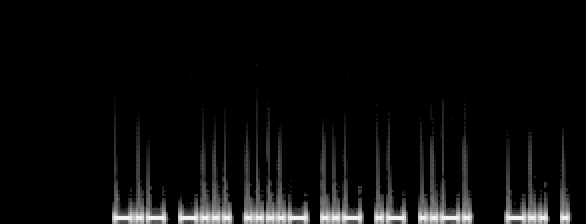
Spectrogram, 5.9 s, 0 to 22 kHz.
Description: Morse code, heard as a keyed tone, about 22 wpm, 700 Hz. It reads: KB4UAF DE
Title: USA Callsign DE Callsign 22wpm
